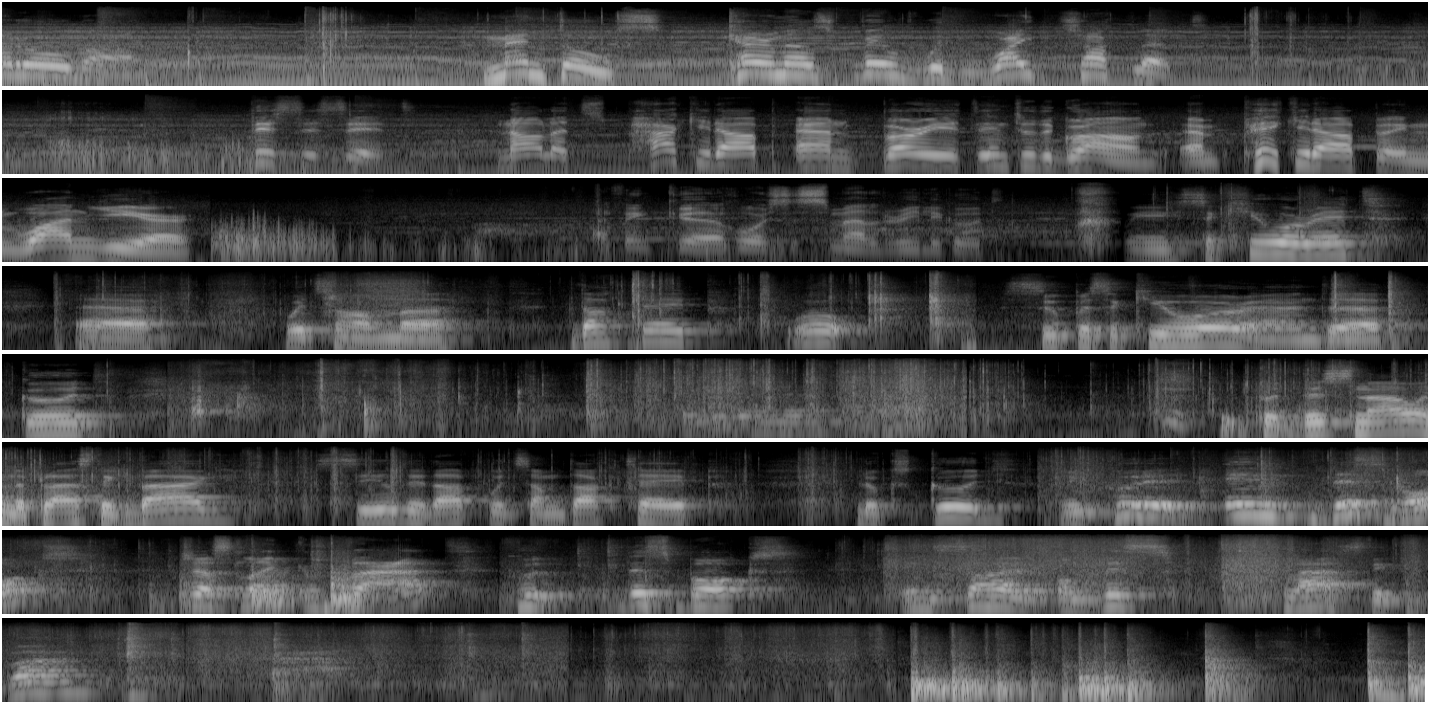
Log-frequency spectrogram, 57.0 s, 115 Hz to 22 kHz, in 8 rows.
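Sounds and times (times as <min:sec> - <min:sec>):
plastic bag crinkling: 0:21.6 - 0:25.7, 0:29.2 - 0:44.0, 0:46.8 - 0:54.5.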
